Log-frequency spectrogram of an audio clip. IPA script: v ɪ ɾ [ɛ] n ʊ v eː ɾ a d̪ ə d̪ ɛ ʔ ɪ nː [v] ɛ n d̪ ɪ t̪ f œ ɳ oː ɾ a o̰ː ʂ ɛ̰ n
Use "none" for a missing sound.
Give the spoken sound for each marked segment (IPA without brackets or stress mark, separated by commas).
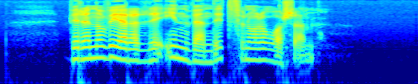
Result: ɛ, v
